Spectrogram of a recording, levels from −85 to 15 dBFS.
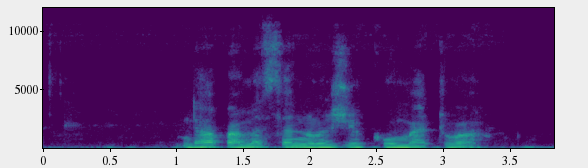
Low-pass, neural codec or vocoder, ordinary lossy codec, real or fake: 10.8 kHz; vocoder, 44.1 kHz, 128 mel bands, Pupu-Vocoder; Opus, 24 kbps; fake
